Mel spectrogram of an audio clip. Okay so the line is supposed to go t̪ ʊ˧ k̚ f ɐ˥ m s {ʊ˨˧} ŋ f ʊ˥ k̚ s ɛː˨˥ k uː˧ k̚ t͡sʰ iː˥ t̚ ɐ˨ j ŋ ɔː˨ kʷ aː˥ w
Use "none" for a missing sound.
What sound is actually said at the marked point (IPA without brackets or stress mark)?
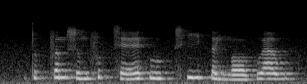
ʊ˨˧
